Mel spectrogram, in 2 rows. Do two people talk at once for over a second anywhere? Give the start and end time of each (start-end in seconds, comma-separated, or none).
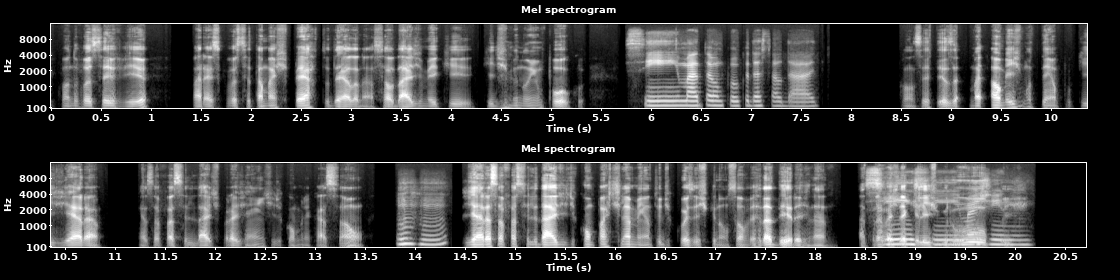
18.5-20.1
